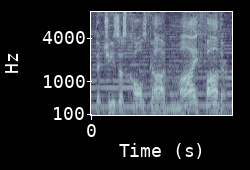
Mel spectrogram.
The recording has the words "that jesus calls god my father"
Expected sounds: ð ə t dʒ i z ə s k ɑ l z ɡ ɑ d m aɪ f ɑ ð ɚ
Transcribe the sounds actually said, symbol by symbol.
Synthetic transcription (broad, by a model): ð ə t dʒ i z ə s k ɑ l z ɡ ɑ d m aɪ f ɑ ð ɚ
